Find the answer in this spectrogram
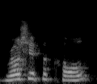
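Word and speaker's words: La Rochefoucauld: russia yeah and it with the french that a-u-l-d depending upon what area in france they're saying it the l is less pronounced so it's rocheforcol and you know you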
